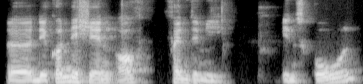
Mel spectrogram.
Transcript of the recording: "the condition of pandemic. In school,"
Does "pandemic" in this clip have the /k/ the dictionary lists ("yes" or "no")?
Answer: no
